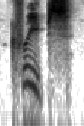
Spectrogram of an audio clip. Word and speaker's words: creeps: word is the word creeps cre creeps creeps okay give me an e sound this is when you can pronounce that Spanish e okay creeps creeps creeps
